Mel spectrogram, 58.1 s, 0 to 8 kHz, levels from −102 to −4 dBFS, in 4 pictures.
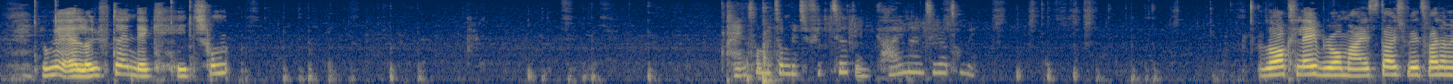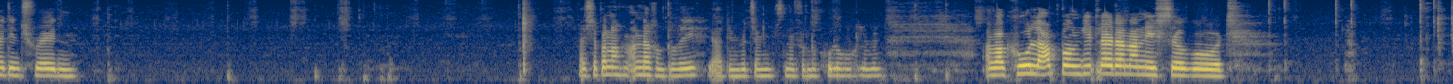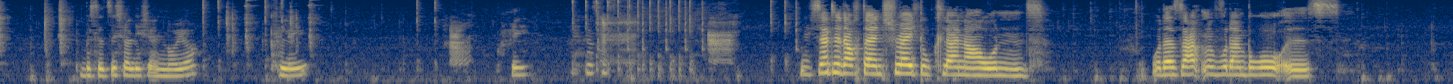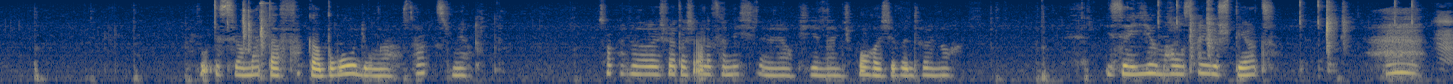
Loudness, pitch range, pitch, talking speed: -25 LUFS, 210-255 Hz, 225 Hz, 105 wpm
